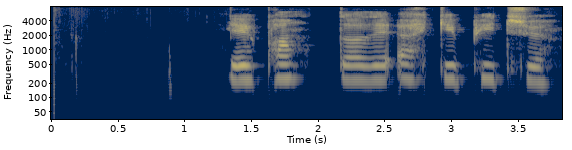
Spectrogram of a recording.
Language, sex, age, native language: Icelandic, female, 8, Icelandic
